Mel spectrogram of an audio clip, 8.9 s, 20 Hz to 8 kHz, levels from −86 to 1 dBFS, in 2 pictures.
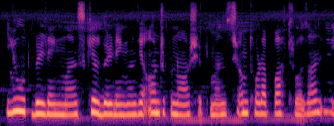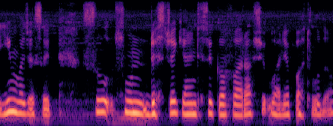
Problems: constant background noise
